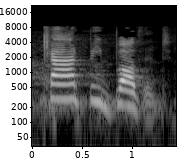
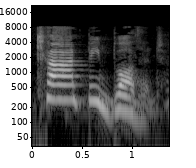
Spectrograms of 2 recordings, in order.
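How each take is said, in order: First: Slow and louder can't-be-bothered; exaggerated lazy groan; mock lazy whine. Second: Slow, half-laughing can't-be-bothered; lazy laughing drawl; mock lazy shrug. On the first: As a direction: stretch it out, milking the laziness. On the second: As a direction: drag it out like you can't be bothered. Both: Shown as a demonstration. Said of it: "the obvious one is".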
